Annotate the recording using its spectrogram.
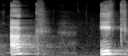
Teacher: kalau kaf dia syiddah kuat juga tapi dia ke hams. Ada udara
